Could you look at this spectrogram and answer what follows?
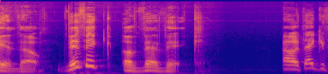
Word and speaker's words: Vivek: you say it though Vivek of Vivek oh thank you for asking I appreciate that so it's Vivek like cake okay everybody says it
